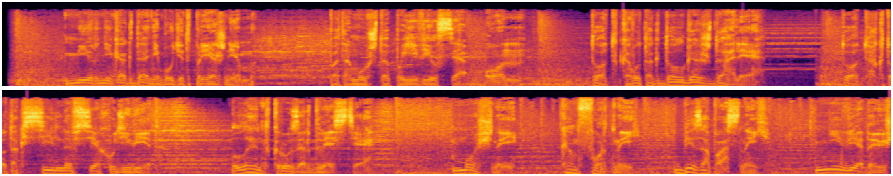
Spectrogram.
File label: Rus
